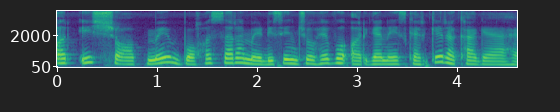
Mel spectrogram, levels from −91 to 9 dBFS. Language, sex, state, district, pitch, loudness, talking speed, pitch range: Hindi, female, Bihar, Katihar, 195 Hz, -15 LUFS, 210 wpm, 180-230 Hz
